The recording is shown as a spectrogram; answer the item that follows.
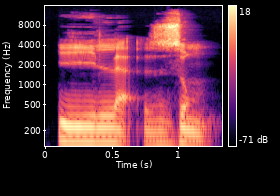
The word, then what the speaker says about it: ils ont: O-N-T. And the T is silent. And you hear that we pronounce the S of il and elle when the following word starts with a vowel. And you hear that this S sounds like a Z.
